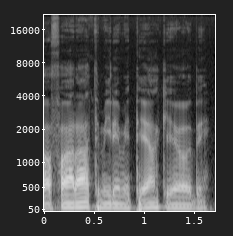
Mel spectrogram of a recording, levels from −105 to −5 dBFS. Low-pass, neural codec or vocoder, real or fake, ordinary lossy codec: none; none; real; none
